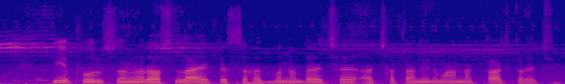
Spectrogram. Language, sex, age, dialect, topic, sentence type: Maithili, male, 25-30, Eastern / Thethi, agriculture, statement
